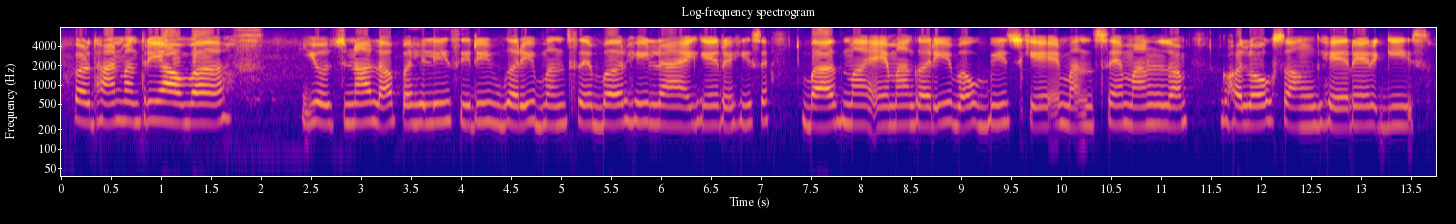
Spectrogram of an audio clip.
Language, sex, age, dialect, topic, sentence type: Chhattisgarhi, female, 18-24, Central, banking, statement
